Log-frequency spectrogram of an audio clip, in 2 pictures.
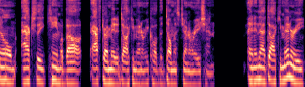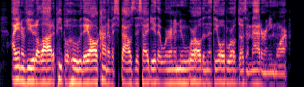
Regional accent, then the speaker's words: Australia; I grew up in Australia, and even though I was always aware of the fact that there was this old world out there, I never really thought about connecting with it.

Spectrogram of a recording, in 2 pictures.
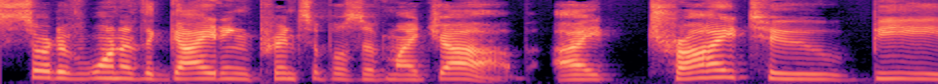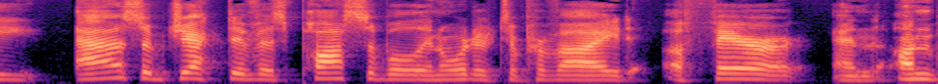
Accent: New York City, New York, United States; Well, I'm from New York City, and I've been a journalist for over 30 years.

